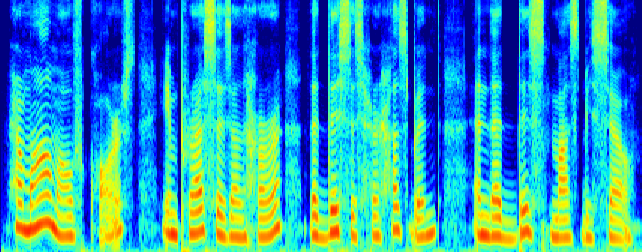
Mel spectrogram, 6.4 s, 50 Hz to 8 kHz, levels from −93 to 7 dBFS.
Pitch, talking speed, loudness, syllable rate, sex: 195 Hz, 170 wpm, -17 LUFS, 4.4 syllables/s, female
